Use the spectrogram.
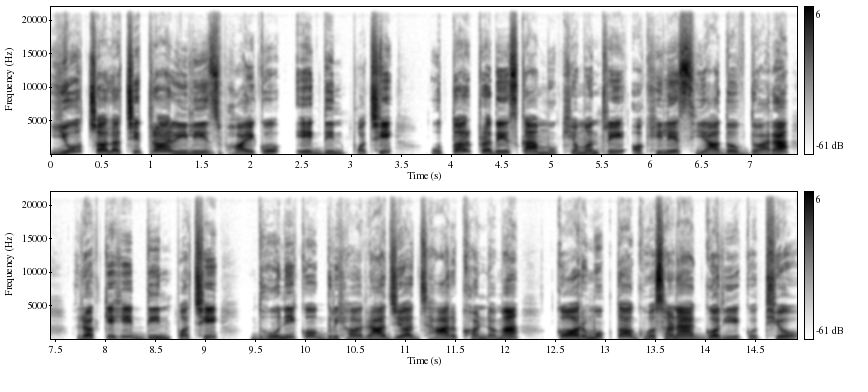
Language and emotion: Nepali, neutral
